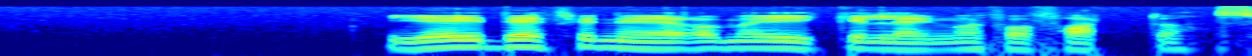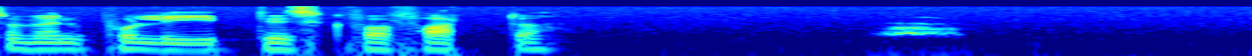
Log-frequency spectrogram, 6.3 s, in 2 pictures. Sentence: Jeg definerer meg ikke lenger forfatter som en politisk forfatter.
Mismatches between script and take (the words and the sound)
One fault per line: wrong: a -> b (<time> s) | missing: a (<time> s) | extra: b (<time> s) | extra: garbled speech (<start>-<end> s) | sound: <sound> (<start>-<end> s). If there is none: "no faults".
sound: bark (5.3-5.6 s)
